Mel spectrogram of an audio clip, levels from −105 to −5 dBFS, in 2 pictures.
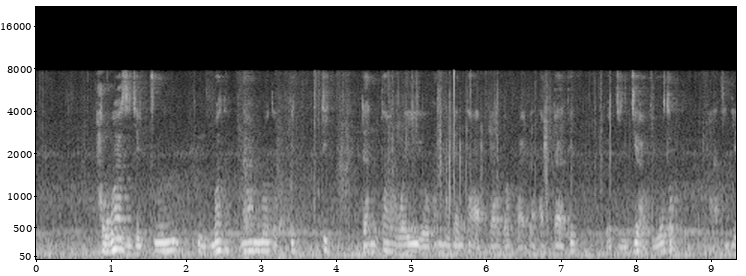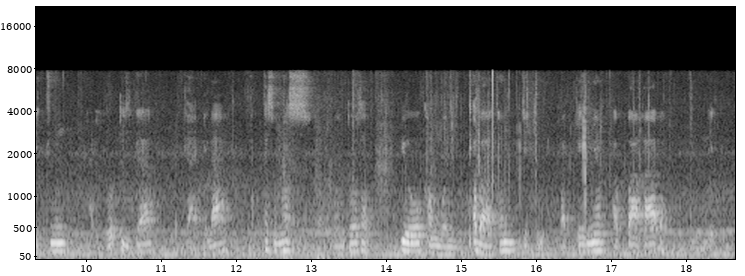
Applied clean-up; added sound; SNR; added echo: none; Walk, footsteps; 7 dB; reverberation time 0.5 s.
